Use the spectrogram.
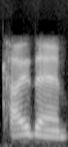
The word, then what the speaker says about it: Cockburn: I used to go to school with someone with the last name Coburn, but it's spelled Cockburn.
